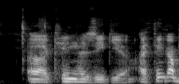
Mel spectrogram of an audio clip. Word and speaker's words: Hezekiah: Uh King Hezekia. I think I'm pronouncing that correct, but it's H E Z K I A H. Yeah. He Hezekiah. Hezekiah.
